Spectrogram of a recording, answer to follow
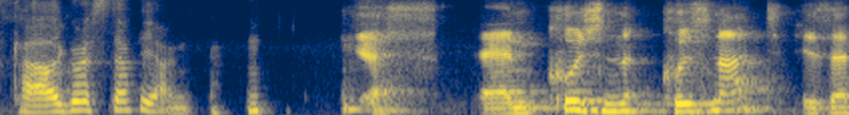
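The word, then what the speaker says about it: Küsnacht: And Kuznat, is that how you pronounce it? Kuznat, yes.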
